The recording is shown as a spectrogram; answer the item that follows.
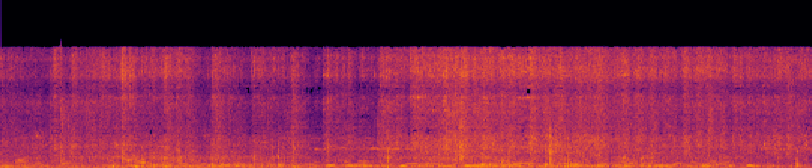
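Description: Indistinct, distant voices of other shoppers over steady background noise, with scattered light knocks.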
